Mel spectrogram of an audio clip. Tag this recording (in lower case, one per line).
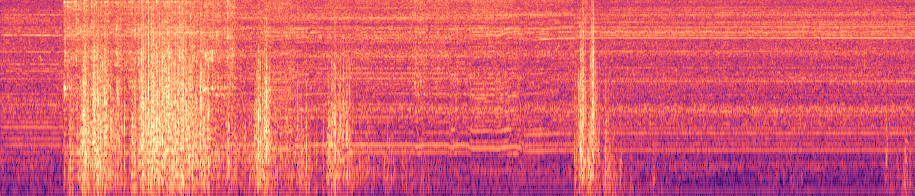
vehicle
